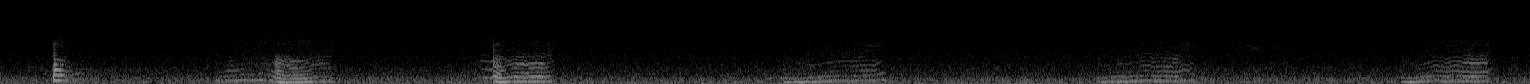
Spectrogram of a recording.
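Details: Sleeping male cat making repeated squeaky, rising snores with each breath, about five in fifteen seconds, over a steady background hum; he snores sometimes when sleeping.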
